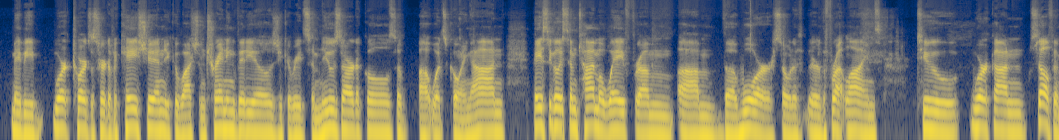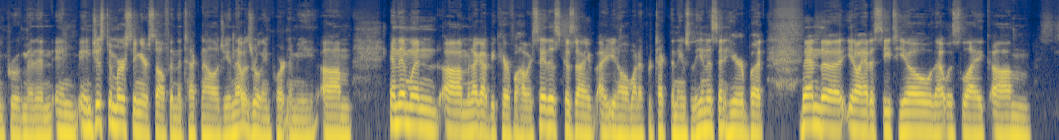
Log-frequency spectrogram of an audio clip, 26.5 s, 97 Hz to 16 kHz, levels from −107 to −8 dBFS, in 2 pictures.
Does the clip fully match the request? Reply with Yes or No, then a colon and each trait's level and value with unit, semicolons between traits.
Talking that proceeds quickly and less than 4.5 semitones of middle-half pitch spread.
Yes: fast, 220 wpm; average, 3.3 semitones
